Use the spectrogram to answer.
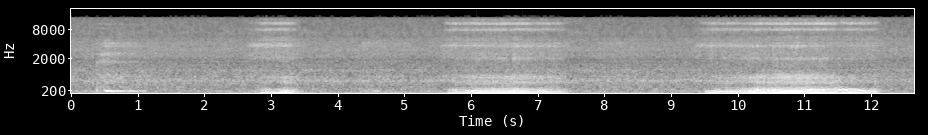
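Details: Person sleeping at night, snoring heavily and drooling: three loud, deep, rattling snores on slow inhalations with quieter breathing between, about 14 breaths a minute; heavy snoring.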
